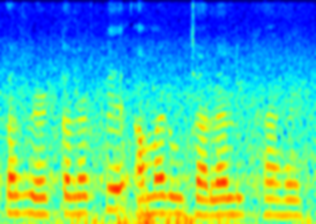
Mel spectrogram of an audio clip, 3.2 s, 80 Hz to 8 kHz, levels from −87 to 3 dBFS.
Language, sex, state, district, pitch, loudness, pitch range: Hindi, female, Uttar Pradesh, Lucknow, 215 Hz, -16 LUFS, 205-230 Hz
